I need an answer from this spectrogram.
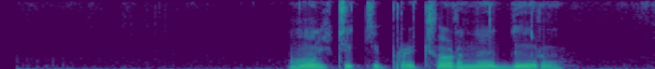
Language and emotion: Russian, neutral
